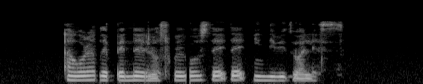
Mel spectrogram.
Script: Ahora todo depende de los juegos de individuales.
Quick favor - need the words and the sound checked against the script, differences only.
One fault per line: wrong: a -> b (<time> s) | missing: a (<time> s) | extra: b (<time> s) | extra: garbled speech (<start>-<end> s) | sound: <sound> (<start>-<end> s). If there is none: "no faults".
missing: todo (1.0 s)
sound: dropout (1.9-1.9 s)
extra: de (2.3 s)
